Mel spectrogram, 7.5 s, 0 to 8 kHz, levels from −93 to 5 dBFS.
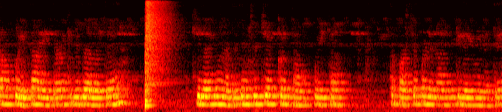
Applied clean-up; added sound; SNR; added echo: none; Snare drum; 4 dB; reverberation time 0.6 s.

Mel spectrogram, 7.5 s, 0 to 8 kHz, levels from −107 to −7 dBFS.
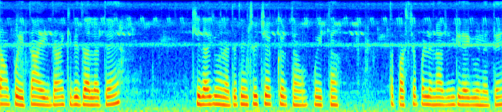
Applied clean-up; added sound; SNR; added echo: none; none; none; none.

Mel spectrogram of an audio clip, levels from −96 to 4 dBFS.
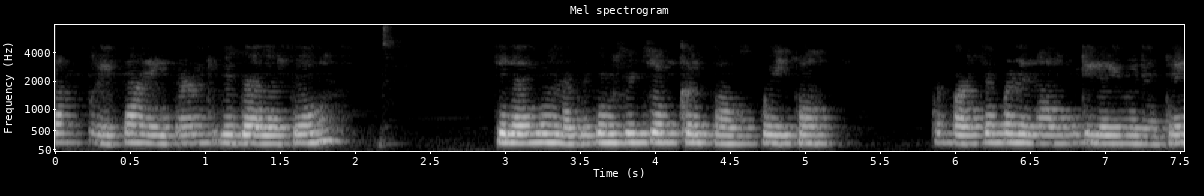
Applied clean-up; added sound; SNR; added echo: neural mask model DeepFilterNet 3.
